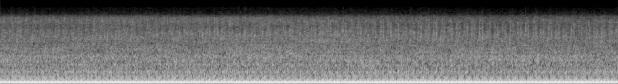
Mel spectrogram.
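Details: Rebuilt 454 Chevy big block from a 1973 Chevelle SS, with new pistons, idling on a break-in stand: deep steady lumpy idle with no knocks or ticks; engine broken in and healthy, some fine tuning still needed.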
